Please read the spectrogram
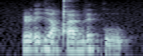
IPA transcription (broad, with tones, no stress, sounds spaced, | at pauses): ɭ ə̰˧ ɪ̯ ɗ ɨ˧ ʊ̯ qʼ ø˧ b ø˦ k u˨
